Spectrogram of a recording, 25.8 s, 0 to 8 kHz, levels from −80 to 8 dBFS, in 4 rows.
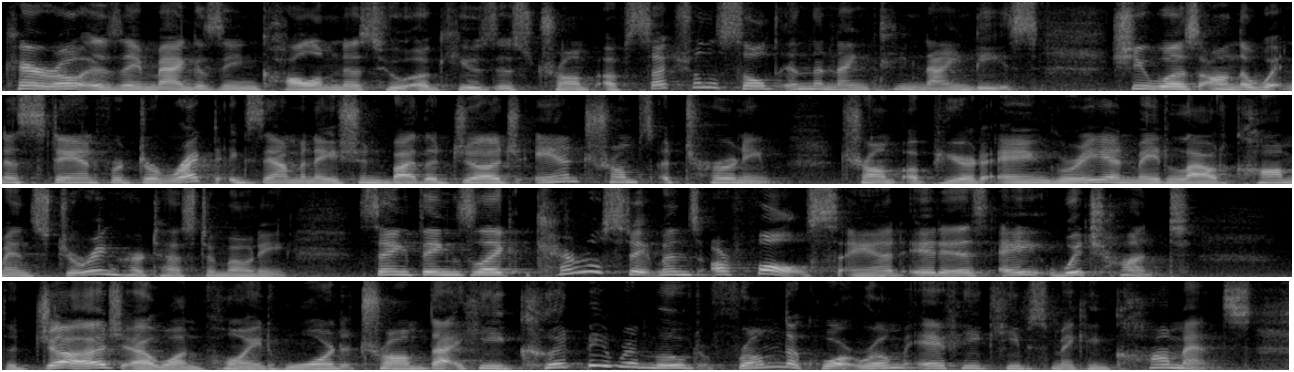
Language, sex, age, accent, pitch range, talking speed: English, female, 30-49, American, 170-230 Hz, 170 wpm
